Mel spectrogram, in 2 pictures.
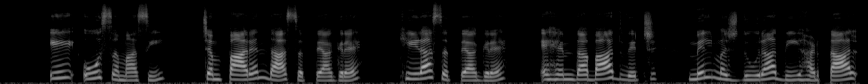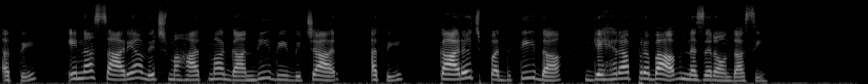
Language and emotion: Punjabi, neutral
